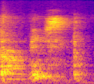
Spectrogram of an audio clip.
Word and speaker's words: Hermes: Now, John, Hermes, pronounced Hermes, is the messenger of the gods in Greek mythology, as well as a guide to the underworld.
